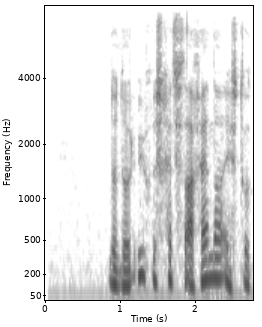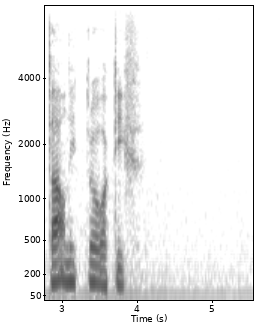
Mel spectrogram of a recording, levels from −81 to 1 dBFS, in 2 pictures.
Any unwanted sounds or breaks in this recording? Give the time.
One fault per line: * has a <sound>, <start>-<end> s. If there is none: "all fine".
* has a dropout, 1.2-1.2 s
